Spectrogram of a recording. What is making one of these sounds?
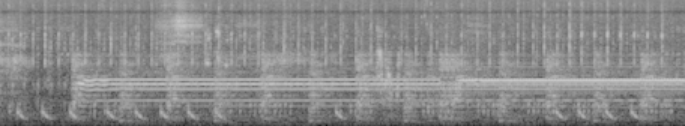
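Bright electronic game music plays with steady held notes.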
